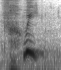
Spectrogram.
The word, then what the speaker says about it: fruit: pas la lettre t fruits un fruit avec thé à la fin je prononce pas la lettre t suis comme le verbe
